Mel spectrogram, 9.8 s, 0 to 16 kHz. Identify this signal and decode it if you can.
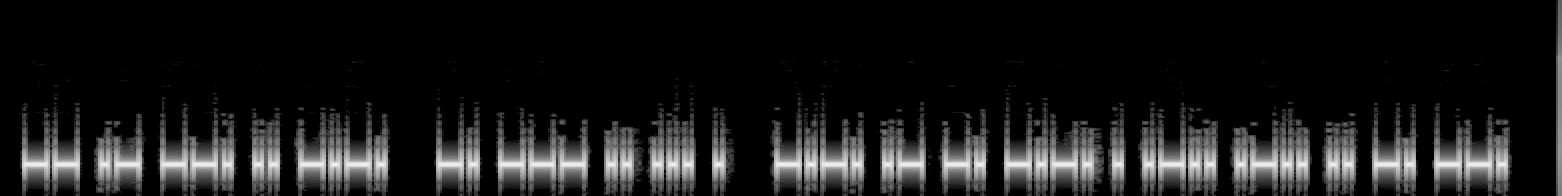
Morse code, heard as a keyed tone, about 25 wpm, 600 Hz. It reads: MAGIC NOISE CANCELLING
